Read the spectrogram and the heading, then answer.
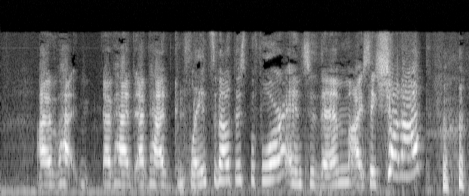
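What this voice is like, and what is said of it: Loud, fast New York speech. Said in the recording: “why I'm shouting ... it's just how I talk ... I'm from New York ... We talk fast. We talk loud.”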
